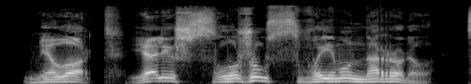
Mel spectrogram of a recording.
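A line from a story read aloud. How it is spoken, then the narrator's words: Faint hiss. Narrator (Russian): с едва заметным шипением ответил Гарднер Лилихорн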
